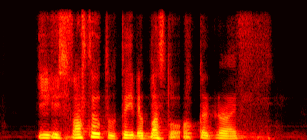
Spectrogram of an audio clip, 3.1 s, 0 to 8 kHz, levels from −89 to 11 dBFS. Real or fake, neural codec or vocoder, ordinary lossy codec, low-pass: fake; codec, 16 kHz in and 24 kHz out, 0.6 kbps, FireRedTTS-2 codec; none; 7.2 kHz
